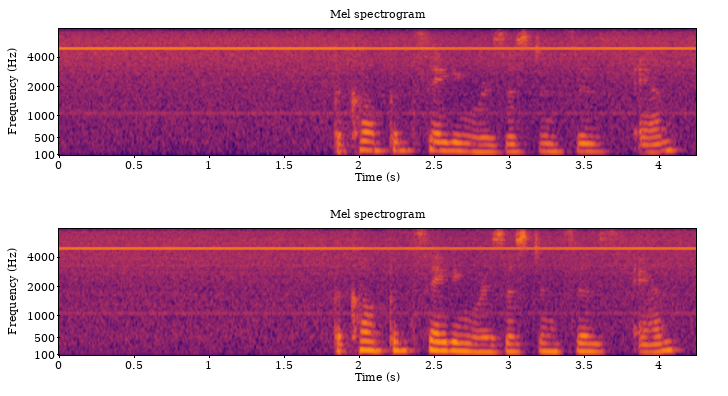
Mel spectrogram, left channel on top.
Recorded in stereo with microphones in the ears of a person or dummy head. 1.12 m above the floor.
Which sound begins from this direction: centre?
A woman speaking, at 1.8 s.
